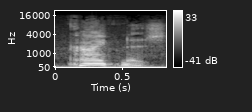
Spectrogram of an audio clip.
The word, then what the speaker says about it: kindness: ；Happiness 啊，快乐；Illness 疾病；Kindness 亲切。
